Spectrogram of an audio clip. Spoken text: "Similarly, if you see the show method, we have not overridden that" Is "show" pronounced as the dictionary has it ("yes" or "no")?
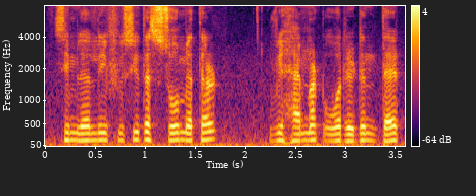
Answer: no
